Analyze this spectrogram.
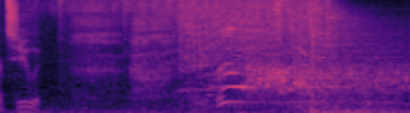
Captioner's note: roars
